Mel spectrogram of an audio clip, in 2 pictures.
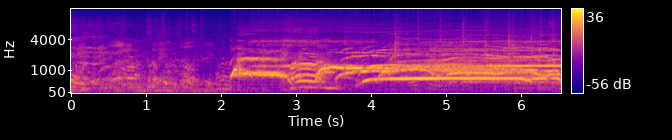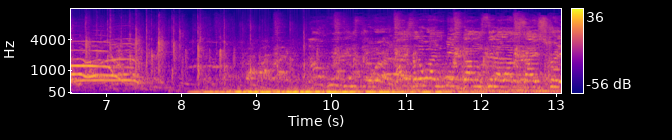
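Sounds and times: audience chatter: 0.0 - 3.5, 7.0 - 13.0
crowd cheering and whooping: 2.2 - 13.0
people clapping: 3.9 - 11.8.

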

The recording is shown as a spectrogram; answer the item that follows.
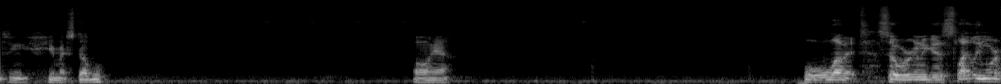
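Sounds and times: razor scraping stubble: 1.7 - 7.6.

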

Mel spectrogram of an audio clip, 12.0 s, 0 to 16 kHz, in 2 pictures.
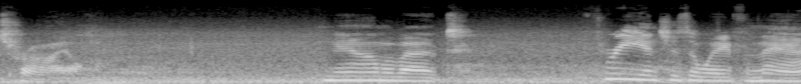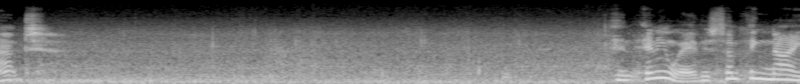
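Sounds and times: wind buffeting microphone: 5.4 - 11.5.

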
